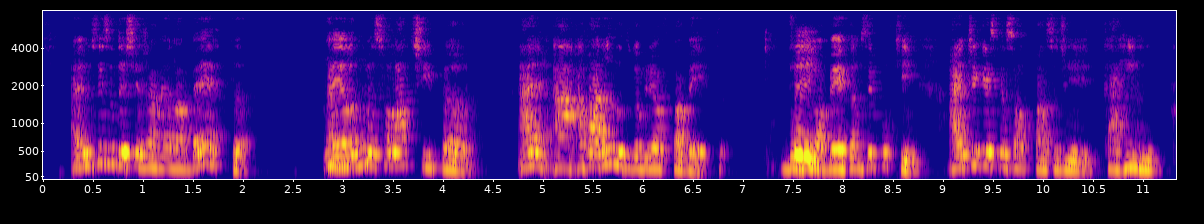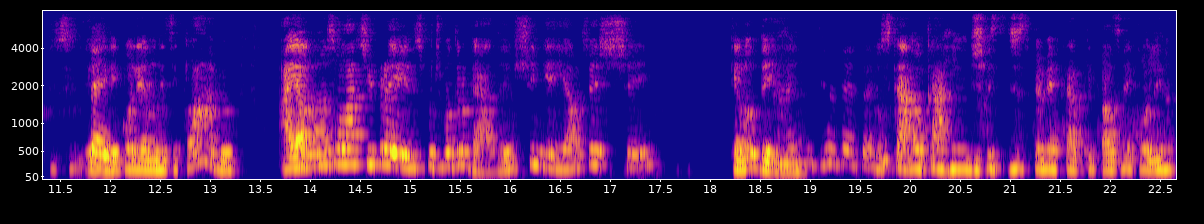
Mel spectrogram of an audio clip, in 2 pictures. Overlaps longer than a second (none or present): none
